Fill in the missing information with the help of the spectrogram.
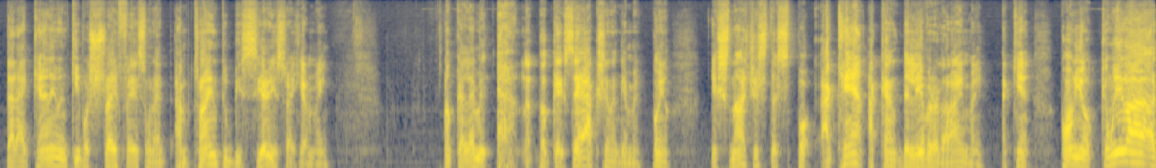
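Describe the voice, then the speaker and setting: A man's voice: mid-range voice, expressive, normal speed, a bit bright, natural voice. A man voicing a crude, rambling male polo player, who swears and mocks rich players. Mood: mocking. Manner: coarse, rambling, keeps swearing. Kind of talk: comic sketch in a vlog.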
